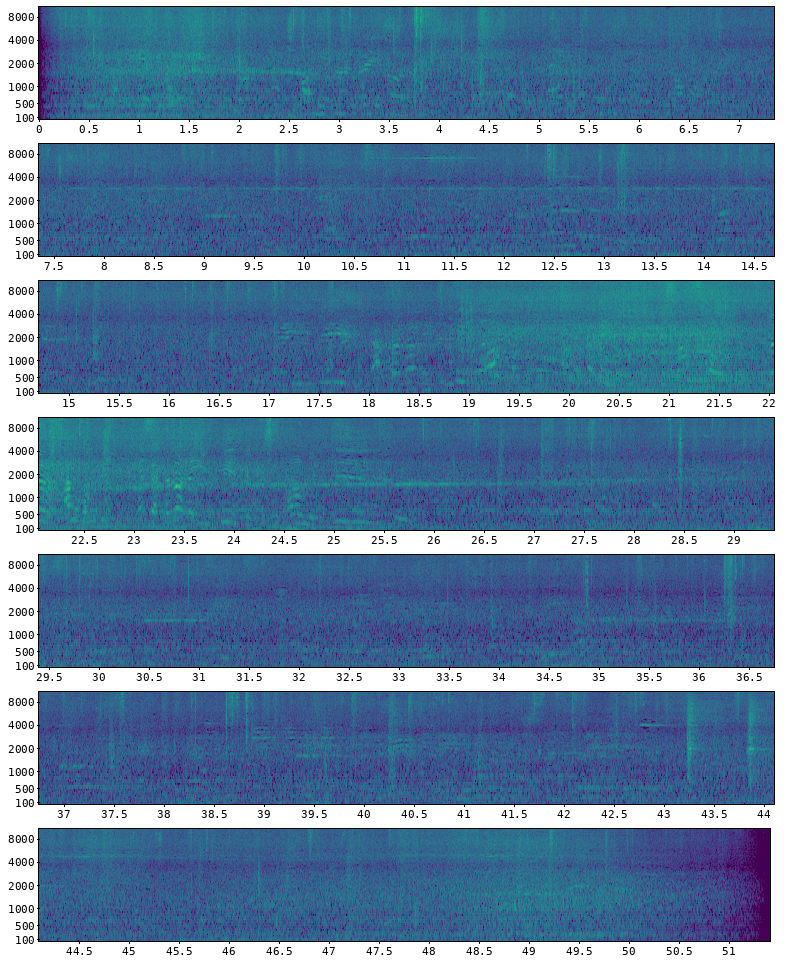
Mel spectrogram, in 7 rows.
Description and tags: Station Side Street London little-Traffic People
Recording a small side street from Euston train station. You can hear the PA system in the background among people talking and a little traffic.
Equipent used: Zoom H4, internal mics
Location: UK, London, near Euston station
Date: 09/07/15
station, traffic, side-street, street, London, people, field-recording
